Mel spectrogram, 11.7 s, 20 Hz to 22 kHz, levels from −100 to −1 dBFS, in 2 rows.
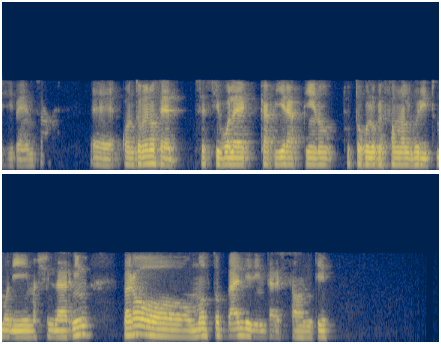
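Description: Speech, heard through a call path that passes nothing above 4 kHz, which fits a narrowband G.711-style codec. From 0.05 to 2.4 s there is automatic gain rising. The gain control judged the input too quiet. It raised its gain gradually, by about 7 dB. Voice and background swell together over those two seconds.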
